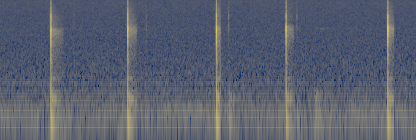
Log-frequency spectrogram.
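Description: A drill pen with a metal tip taps small solid square resin diamond-painting drills down in rows onto a flat adhesive canvas. Five sharp, bright clicks land at uneven intervals, each dying away almost at once, over a low, quiet hum.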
